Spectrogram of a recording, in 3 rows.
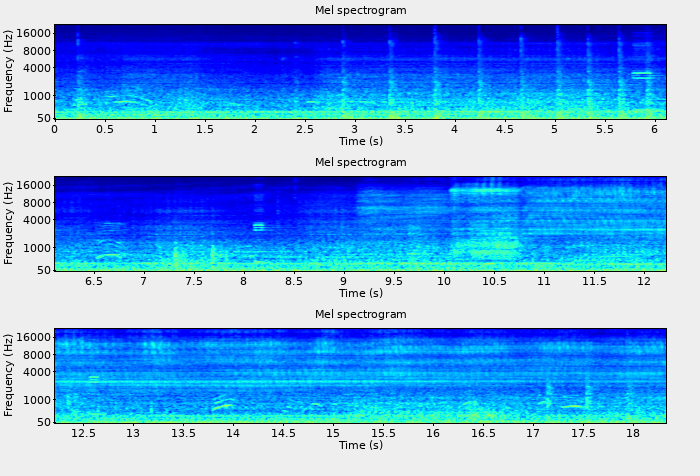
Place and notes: Centre, Ottignies-Louvain-la-Neuve, Belgique - Construction works
Huge construction works, with a lot of cranes and something like 40 workers.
